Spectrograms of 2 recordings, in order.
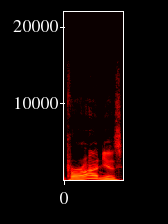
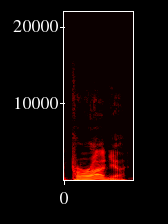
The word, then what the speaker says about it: Piranhas: Then Bill, you know, and Hillgrove pronounced them. I'm going like, why is he saying Piranas?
